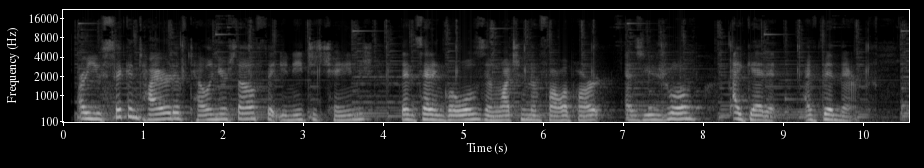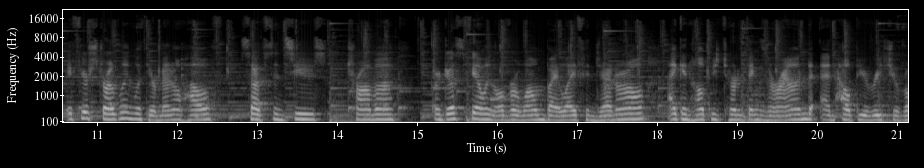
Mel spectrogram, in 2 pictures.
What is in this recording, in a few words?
commercial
